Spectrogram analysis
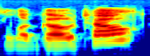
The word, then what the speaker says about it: Lagotto: Yeah, so just to let you know, the correct pronunciation, Peter, is Lagotto. So if you were Italian, you would say Lagotto Romagnolo. It's a I'll long, remember that.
